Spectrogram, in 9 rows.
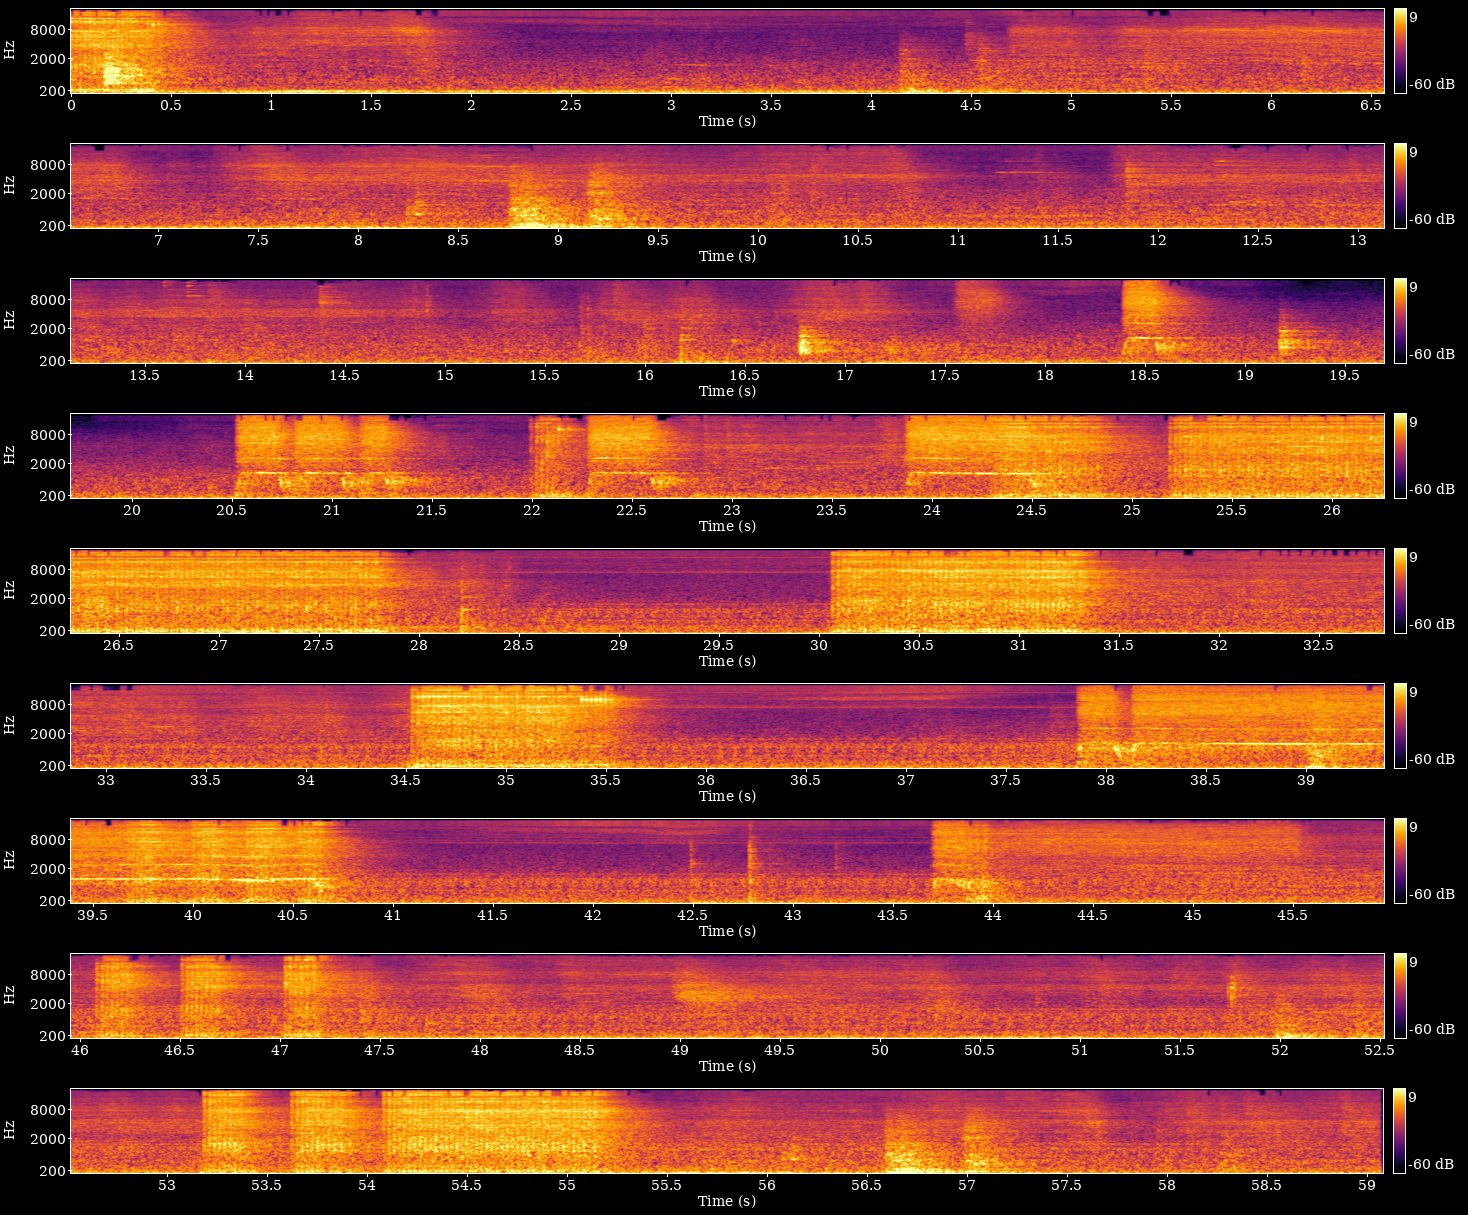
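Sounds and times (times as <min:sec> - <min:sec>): air-powered tool bursts: 0:00.0 - 0:02.0, 0:18.4 - 0:18.9, 0:20.5 - 0:28.3, 0:30.1 - 0:32.2, 0:34.4 - 0:35.8, 0:37.9 - 0:41.0, 0:43.7 - 0:47.5, 0:53.1 - 0:55.5.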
